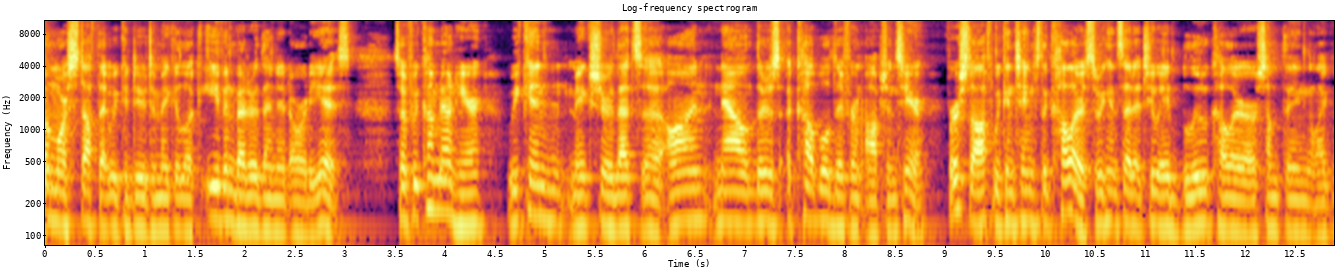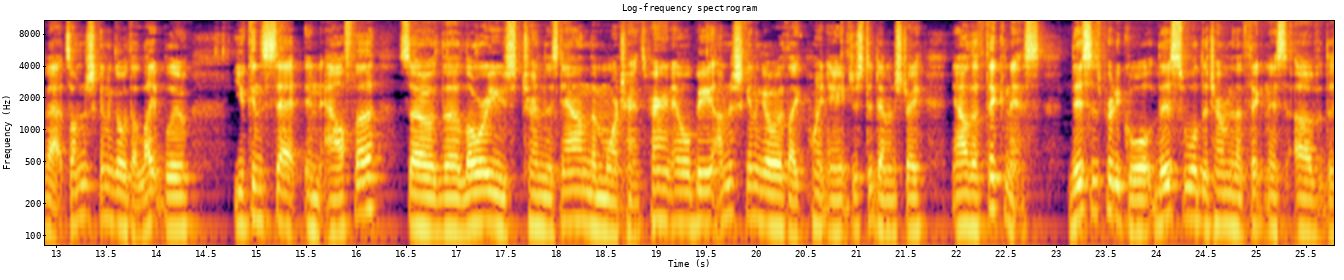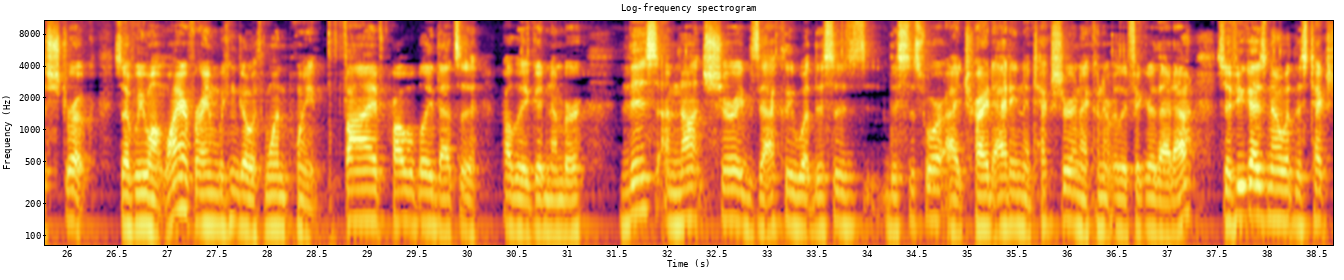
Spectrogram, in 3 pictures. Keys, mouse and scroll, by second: 1.7-9.1 drag, 9.5-13.8 drag, 14.6-19.7 drag, 22.2-24.6 drag, 26.5-30.4 drag, 30.5-35.7 drag, 36.5-38.6 drag.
